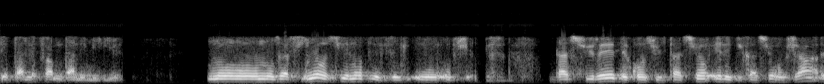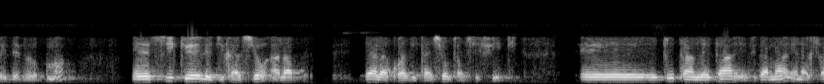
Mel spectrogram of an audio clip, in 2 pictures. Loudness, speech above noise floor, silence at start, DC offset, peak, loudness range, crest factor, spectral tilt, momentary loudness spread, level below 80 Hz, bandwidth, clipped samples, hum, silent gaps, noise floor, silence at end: -14 LUFS; 47 dB; 0 s; under 0.1%; -2 dBFS; 4 LU; 14 dB; -6.5 dB/octave; 14 LU; -72 dBFS; 6.8 kHz; under 0.1%; none; none; -61 dBFS; 0 s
